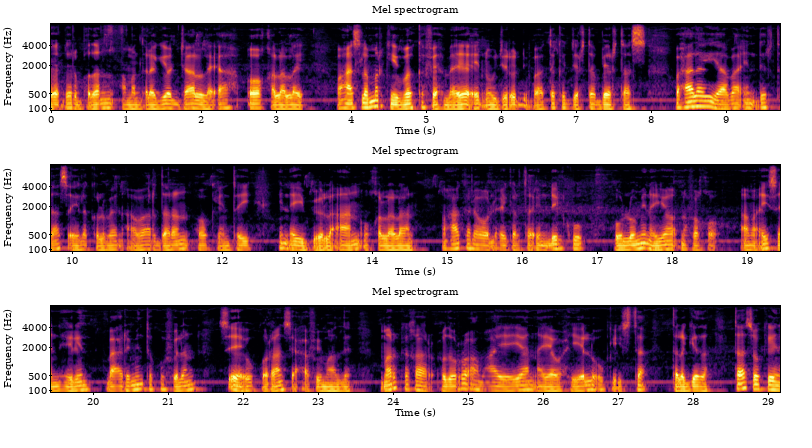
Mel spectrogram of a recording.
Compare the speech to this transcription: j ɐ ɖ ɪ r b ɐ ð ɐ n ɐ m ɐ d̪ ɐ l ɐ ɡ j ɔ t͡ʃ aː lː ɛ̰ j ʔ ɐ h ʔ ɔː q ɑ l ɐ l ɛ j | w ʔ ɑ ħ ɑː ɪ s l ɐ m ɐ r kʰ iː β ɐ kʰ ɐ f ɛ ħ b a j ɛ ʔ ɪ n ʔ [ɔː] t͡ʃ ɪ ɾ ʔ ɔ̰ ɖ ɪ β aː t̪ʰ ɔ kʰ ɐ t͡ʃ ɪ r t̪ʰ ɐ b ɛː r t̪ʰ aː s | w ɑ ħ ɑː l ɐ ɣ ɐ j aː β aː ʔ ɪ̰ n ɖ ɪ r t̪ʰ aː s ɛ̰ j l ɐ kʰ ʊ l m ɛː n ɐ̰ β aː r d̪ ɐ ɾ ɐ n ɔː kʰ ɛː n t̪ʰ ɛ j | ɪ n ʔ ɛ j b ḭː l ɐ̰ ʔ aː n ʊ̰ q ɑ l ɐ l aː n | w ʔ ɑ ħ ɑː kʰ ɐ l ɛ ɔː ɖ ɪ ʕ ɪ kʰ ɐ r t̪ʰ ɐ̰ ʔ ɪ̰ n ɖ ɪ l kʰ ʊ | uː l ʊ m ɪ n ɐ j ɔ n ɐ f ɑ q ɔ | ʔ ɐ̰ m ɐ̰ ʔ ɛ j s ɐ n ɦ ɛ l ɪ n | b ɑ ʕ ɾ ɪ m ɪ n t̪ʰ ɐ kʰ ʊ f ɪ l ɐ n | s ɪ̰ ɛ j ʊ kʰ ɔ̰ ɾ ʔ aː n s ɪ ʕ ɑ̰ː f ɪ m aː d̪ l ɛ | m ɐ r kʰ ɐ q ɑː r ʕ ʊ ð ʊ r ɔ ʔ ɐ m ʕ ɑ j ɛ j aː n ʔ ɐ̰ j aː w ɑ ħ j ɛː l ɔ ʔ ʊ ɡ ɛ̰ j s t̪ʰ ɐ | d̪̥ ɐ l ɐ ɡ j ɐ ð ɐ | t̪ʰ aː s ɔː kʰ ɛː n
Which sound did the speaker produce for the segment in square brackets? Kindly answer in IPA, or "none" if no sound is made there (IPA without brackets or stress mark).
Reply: uː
